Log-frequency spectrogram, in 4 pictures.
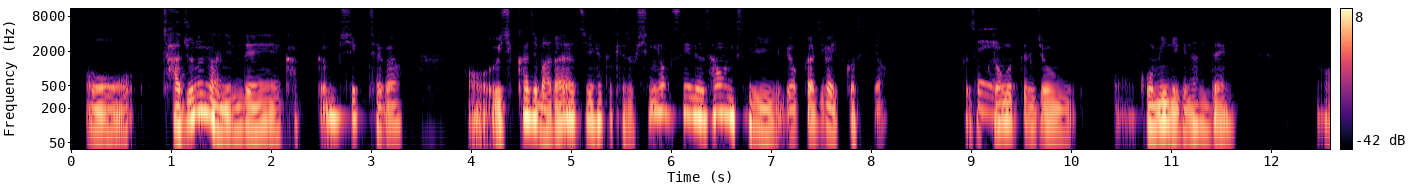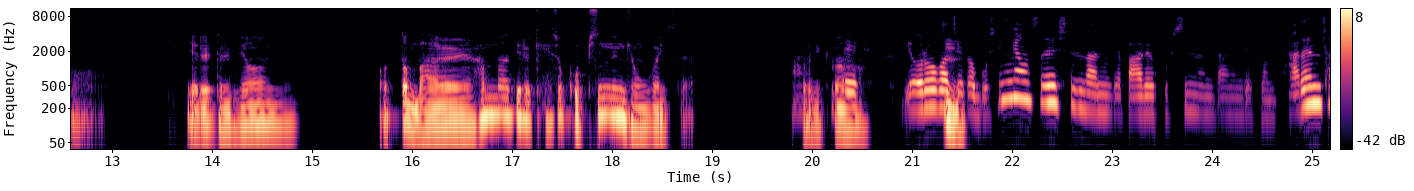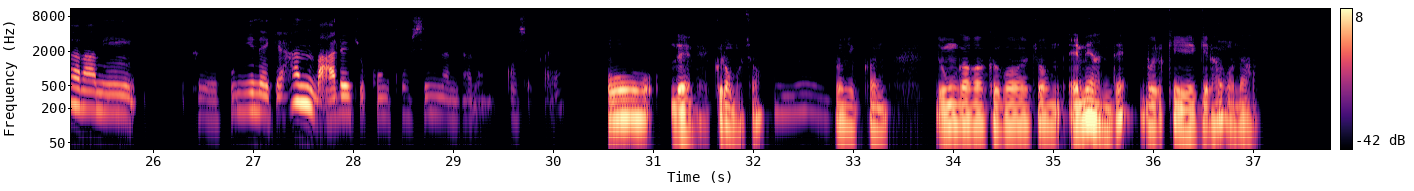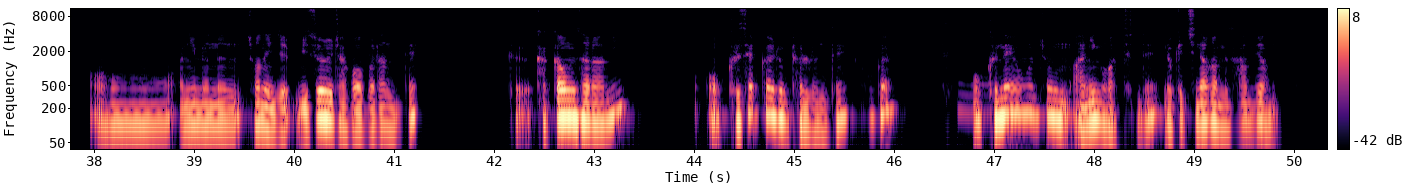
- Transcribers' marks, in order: tapping
- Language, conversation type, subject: Korean, advice, 다른 사람들이 나를 어떻게 볼지 너무 신경 쓰지 않으려면 어떻게 해야 하나요?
